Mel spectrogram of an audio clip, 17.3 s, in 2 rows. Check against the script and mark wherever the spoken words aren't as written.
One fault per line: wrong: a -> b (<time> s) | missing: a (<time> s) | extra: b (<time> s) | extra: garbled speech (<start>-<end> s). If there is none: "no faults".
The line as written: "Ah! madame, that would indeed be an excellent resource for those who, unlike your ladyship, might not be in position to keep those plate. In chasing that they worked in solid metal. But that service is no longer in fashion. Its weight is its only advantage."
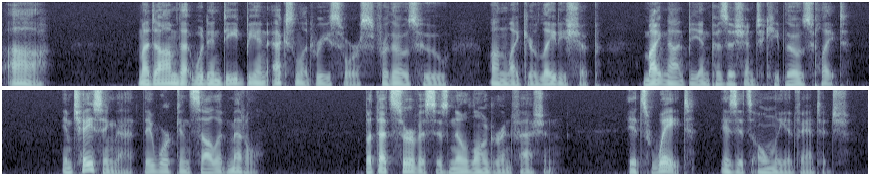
no faults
